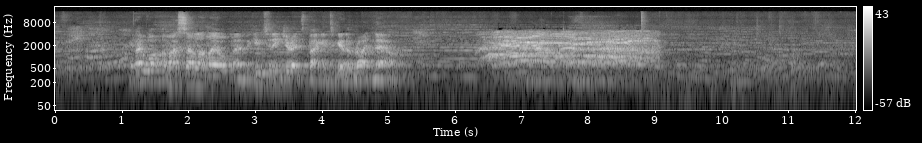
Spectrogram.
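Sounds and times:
music over loudspeakers: 0:06.2 - 0:09.4
crowd cheering: 0:06.4 - 0:09.2.

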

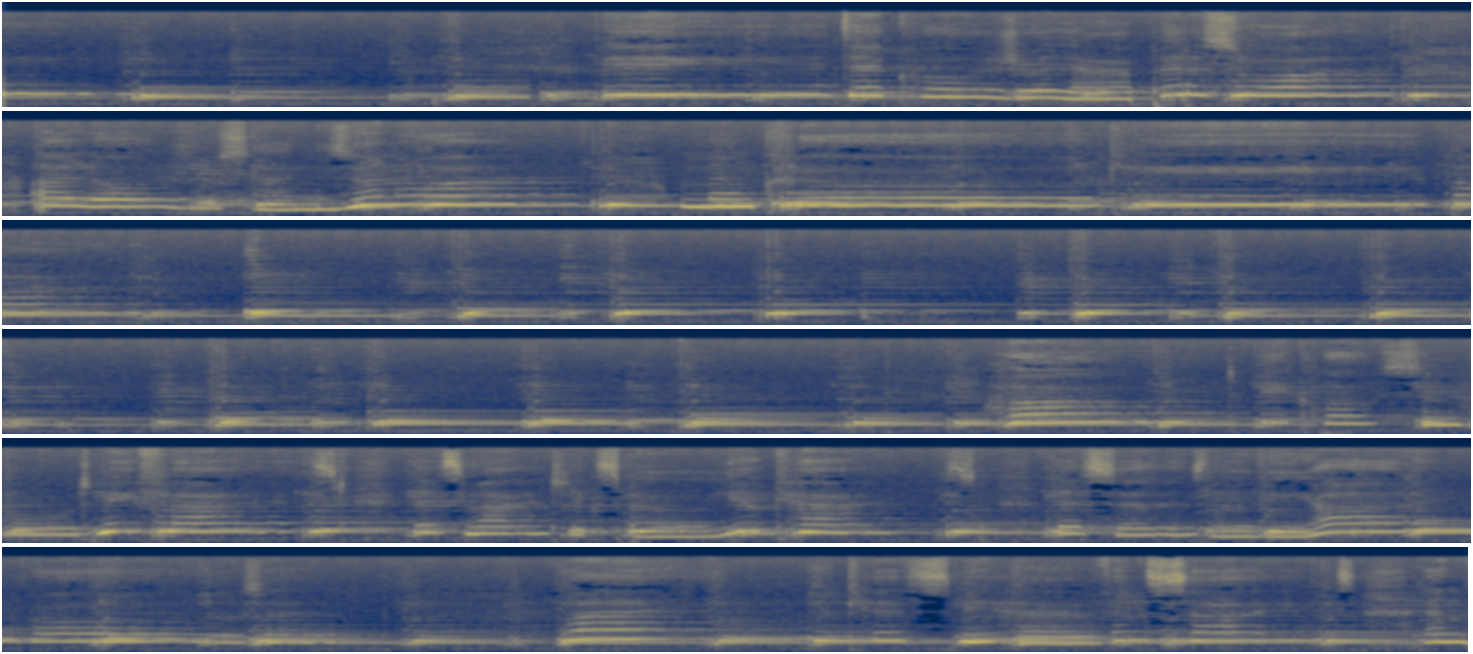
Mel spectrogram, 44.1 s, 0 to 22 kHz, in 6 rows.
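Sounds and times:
person singing: 0:00.0 - 0:44.0
plucked acoustic strings: 0:00.0 - 0:44.0.

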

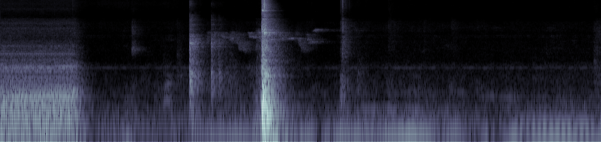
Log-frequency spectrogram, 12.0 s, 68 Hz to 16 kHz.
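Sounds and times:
tailgate slamming shut: 0:05.1 - 0:05.8.

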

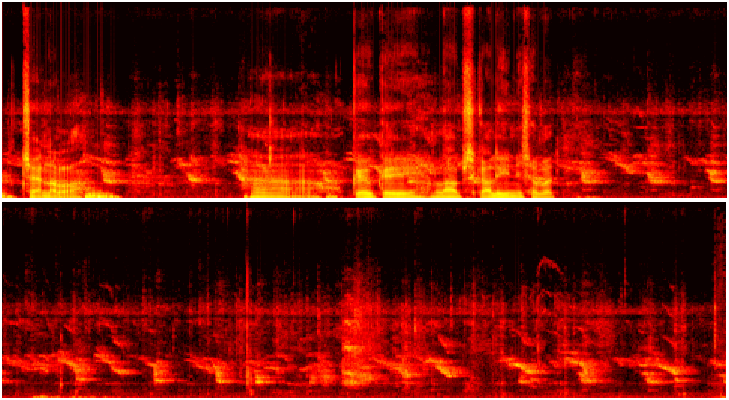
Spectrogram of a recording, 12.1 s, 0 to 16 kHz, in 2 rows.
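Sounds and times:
birds chirping: 0:00.0 - 0:12.0.

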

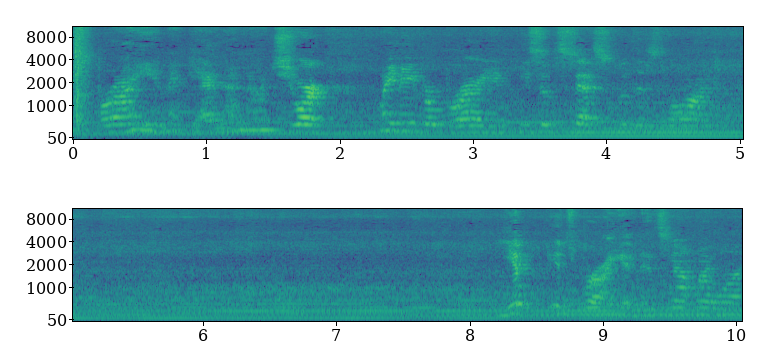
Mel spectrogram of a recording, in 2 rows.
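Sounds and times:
lawn mower engine running: 0:00.0 - 0:10.0.

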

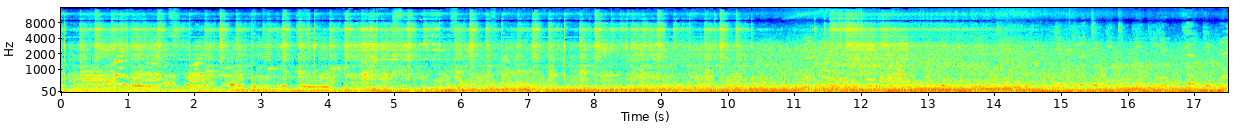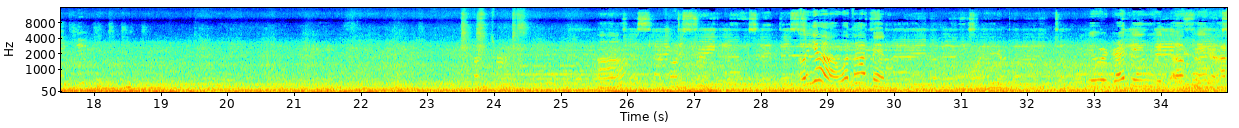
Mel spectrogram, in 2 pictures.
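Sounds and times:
music playing: 0:00.0 - 0:19.0, 0:23.5 - 0:35.0
car engine and tyres rumbling: 0:00.0 - 0:35.0.

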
